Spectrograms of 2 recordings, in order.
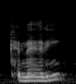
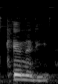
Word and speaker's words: Kennedy: And I say Kennedy because everybody says it's Kennedy, but it's actually one N, so it was pronounced Kennedy. So the accent is on the second E, Kennedy?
